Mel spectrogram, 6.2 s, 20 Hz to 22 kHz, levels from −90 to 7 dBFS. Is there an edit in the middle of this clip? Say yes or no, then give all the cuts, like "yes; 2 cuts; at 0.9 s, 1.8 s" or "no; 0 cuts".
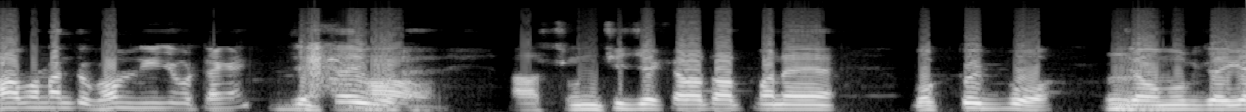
yes; 1 cut; at 1.7 s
